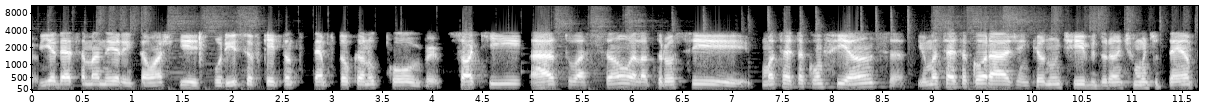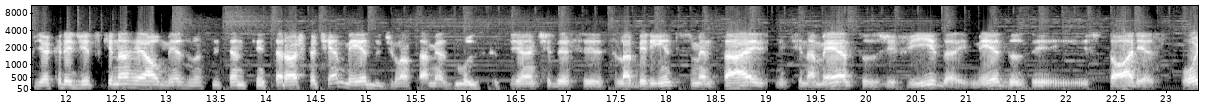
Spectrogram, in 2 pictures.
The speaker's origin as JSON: {"language": "Portuguese", "region": "Minas Gerais", "country": "Brazil", "tie": "born or raised there", "said": "na minha infância, lá na Coab e tal de Minas"}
